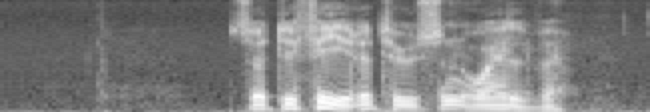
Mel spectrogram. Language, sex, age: Norwegian, male, 49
